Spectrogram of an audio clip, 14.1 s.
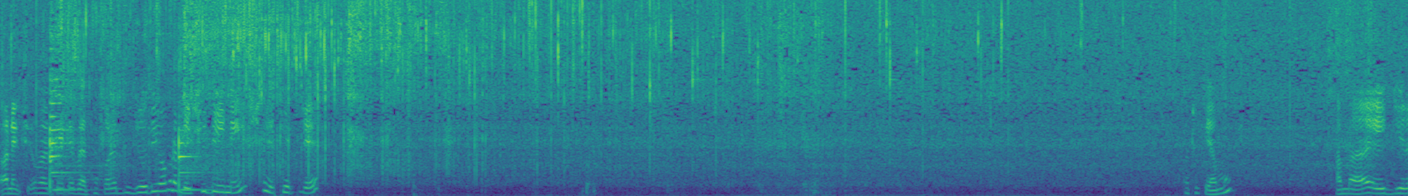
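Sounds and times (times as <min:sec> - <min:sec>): onions sizzling in hot oil: 0:00.0 - 0:14.0
crackles and pops of oil: 0:00.4 - 0:10.2.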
